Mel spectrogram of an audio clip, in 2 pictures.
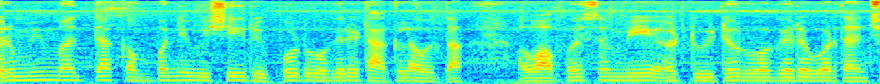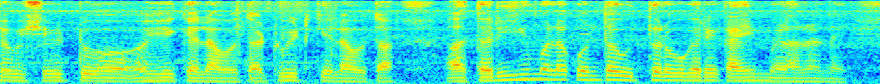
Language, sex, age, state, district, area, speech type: Marathi, male, 18-30, Maharashtra, Thane, urban, spontaneous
